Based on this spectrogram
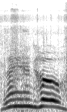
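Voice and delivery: high, loud lookout call repeated; shouting from crow's nest. Pretend. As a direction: call it out again like a sailor.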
